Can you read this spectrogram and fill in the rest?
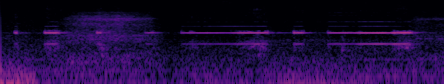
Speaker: but it just it just it struggles it struggles and struggles and then it jumps and i mean that's not bad it's not horrible for one i hate that sound like i said before the old like fax machine sound there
